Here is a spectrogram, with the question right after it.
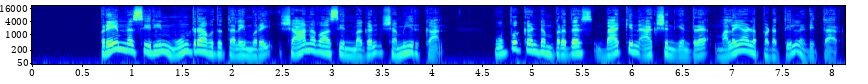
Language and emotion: Tamil, neutral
